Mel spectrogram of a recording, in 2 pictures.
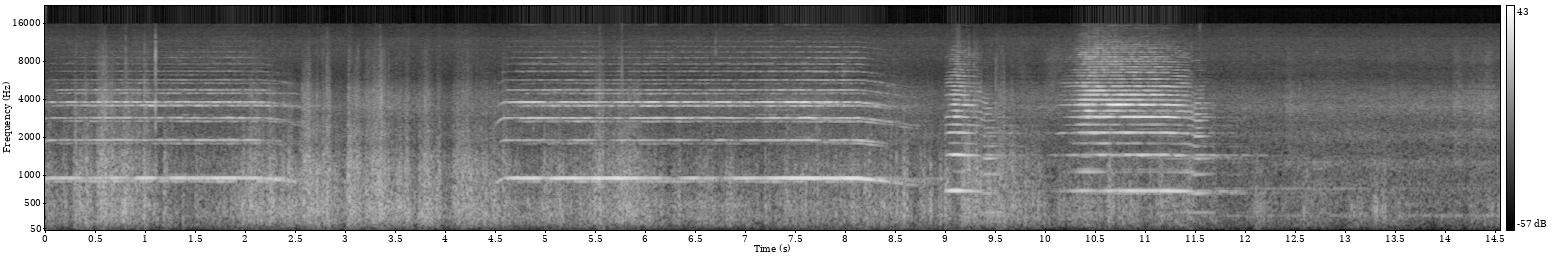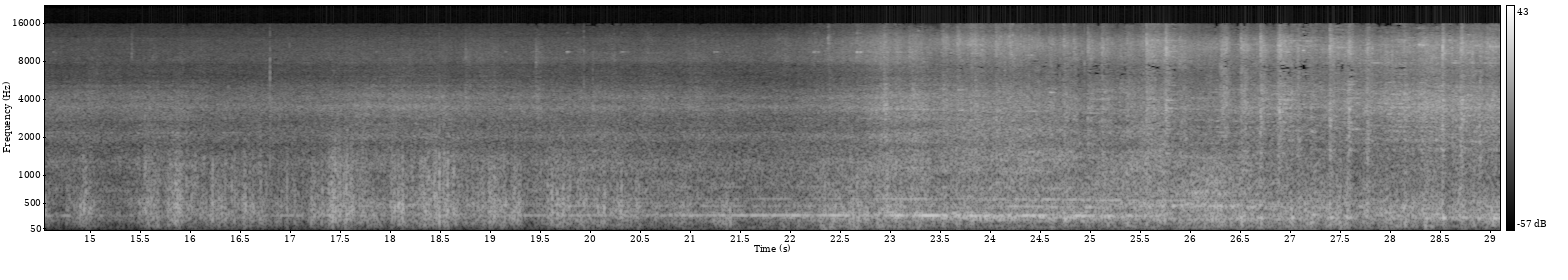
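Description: WAP-7 electric locomotive sounding its horn: two long blasts, then two shorter, lower-pitched blasts about nine and ten seconds in. After that comes the rumble and clickety-clack of the passenger train passing close, louder and hissier near the end as the coaches go by.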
